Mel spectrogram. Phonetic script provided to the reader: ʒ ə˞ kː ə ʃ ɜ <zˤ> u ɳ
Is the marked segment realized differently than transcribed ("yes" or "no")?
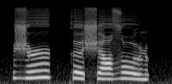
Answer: no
